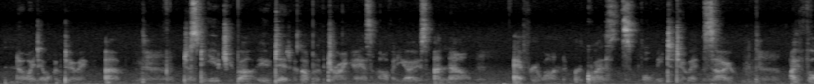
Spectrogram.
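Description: A woman whispering close into a microphone in soft, breathy phrases, with short sharp clicks between the words.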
